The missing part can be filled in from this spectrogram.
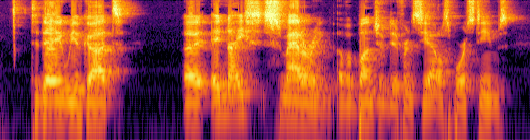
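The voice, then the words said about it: Slightly hoarse voice. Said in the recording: “as you can hear, my voice is a little hoarse from this last weekend of something. Being sick”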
